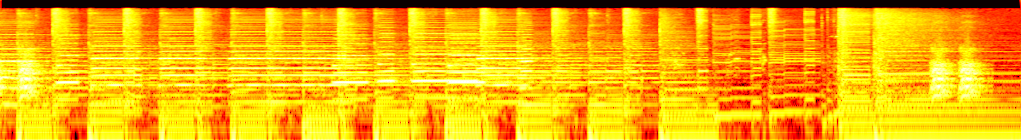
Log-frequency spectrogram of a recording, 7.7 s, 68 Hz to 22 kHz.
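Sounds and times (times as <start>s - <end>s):
person imitating a dog barking: 0.0s - 0.5s
music: 0.0s - 7.6s.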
